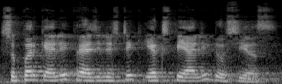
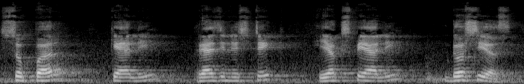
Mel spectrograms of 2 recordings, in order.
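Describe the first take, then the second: First: The word is said smoothly without breaks. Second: The word is split into separate chunks. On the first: "मग एकत्र तुम्ही त्याचा उच्चार करू शकता" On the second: "chunks म्हणजे त्याचे तुकडे तुकडे करूया"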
